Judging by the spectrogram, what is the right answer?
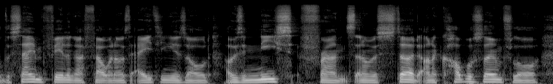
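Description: With a British accent and a fairly low pitch, a man speaks at a fairly quick pace with fairly even intonation on a very clean recording with a silent background. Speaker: fitness YouTuber and podcast host. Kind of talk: solo podcast monologue. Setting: home desk with camera and microphone. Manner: casual, relaxed.

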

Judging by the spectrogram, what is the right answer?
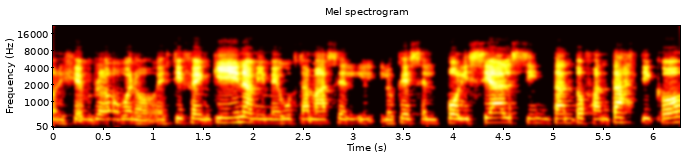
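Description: A woman's fairly low pitch in a normal speaking voice, fairly slow with hardly any pauses, fairly even intonation and a dry, close sound with no echo. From Argentina, Mar del Plata. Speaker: novelist. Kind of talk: interview.

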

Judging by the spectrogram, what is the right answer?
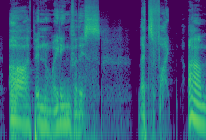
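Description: A man speaks at a very slow pace in a raspy, put-on character voice. His pitch is medium. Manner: menacing, taunting.

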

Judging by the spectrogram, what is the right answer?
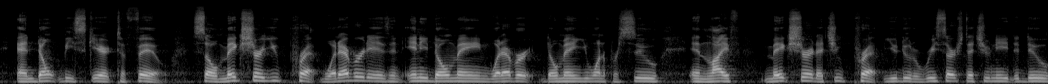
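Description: This man speaks with an American accent at a moderate pace and a fairly high pitch. His intonation is monotone and flat, and the recording is very clean with a silent background. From North Carolina, Raleigh. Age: 30s. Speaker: relationship coach. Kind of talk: casual chat.

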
